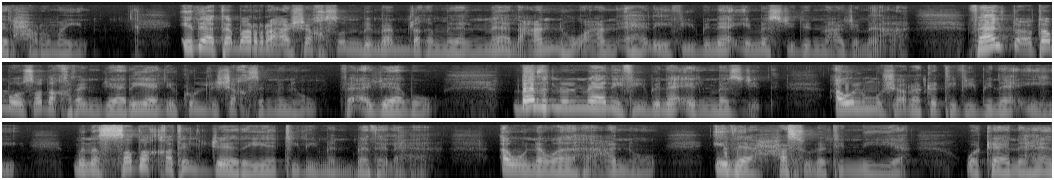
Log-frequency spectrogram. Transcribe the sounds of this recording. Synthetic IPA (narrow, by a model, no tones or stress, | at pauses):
ɪlħɑ̰ɾˤɑmajn | ʔɪðaːt̪abɑrˤːɑʕaʃɑxsˤbɪmablaɣmɪnalma̰ːlʕanhʊʕanʔahlɪhfiːbɪnaːʔmasd͡ʒɪd̪ma̰ʕd͡ʒa̰mʔa̰ːʕa̰ | fahalt̪ʊʕt̪ɑbusˤɑd̪ɑqɑd͡ʒaːɾɪjalɪkʊlːʃɑxsˤmɪnhʊmfaʔad͡ʒaːbu | baðalʊlmaːlifiːbɪnaːʔɪlmasd͡ʒɪd̪ | ʔawɪlmʊʃɑ̰ːɾˤɑkafiːbɪnaːʔɪhɪ̰ | mɪnɨsˤːɑd̪ɑqɑld͡ʒaːɾɪjːat̪lɪmanbaða̰la̰ha̰ | ʔawnawaːha̰ʕanhʊ | ʔɪðaħasʊnat̪ɪnːɪjːa | wɪkaːnaɦaː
